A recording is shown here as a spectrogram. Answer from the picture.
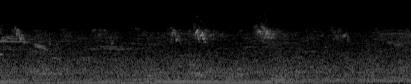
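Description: Birds chirping outdoors: a few short, high calls scattered through, over a steady low hum.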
